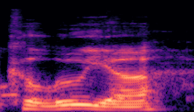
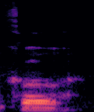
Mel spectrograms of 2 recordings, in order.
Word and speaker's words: Kua: Um, so Kuya, probably butchered your name, pal. Sorry. Um, huh? You kind of You didn't really say it right, but it's Kua.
